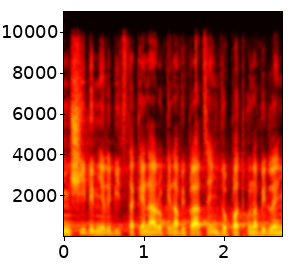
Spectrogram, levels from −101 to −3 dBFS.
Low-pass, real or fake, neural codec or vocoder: 9.9 kHz; real; none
